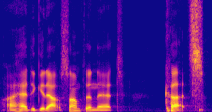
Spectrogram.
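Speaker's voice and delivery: normal talking voice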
